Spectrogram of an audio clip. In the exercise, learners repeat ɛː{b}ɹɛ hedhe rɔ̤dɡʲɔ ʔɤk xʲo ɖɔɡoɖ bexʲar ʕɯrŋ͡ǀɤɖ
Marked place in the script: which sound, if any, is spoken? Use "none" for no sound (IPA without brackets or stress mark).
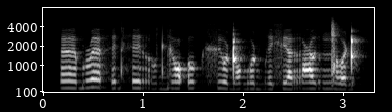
b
